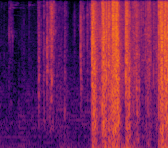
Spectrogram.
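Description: Gunfire in Call of Duty: Warzone: faint scattered shots at first, then a loud, dense burst of rapid automatic fire that carries on close and harsh to the end.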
